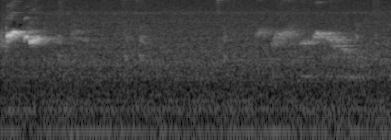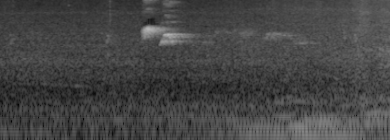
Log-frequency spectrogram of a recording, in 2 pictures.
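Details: Red-whiskered bulbul of the white-cheeked type in contest singing: a loud warbled phrase opens, softer fluty notes follow near three seconds, then another sharp burst at five seconds, with a low rumble creeping in at the end.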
